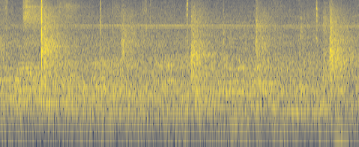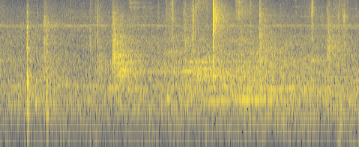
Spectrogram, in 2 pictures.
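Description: Playing cards slide and tap on a soft mat.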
